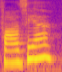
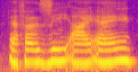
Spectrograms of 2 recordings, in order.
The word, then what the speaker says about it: Fozia: I'm going to do a pour today, surprise surprise, a recent one, and I was inspired by, I think it's pronounced Fozia, F-O-Z-I-A, Fozia Creations YouTube channel.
